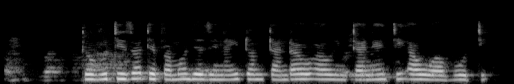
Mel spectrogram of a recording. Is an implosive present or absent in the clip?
present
